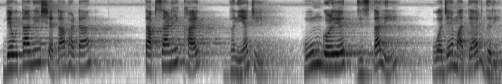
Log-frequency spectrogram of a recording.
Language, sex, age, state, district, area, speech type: Goan Konkani, female, 30-45, Goa, Canacona, rural, spontaneous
